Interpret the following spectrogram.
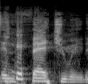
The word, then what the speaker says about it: infatuated: were infatuated I think you saying it wrong there's no X or C in it it's infatuated look I'm just saying it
